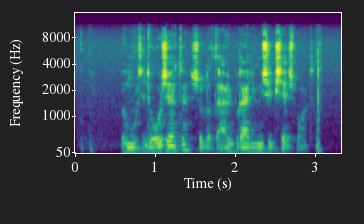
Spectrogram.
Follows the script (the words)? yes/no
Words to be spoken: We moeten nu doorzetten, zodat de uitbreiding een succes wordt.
no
